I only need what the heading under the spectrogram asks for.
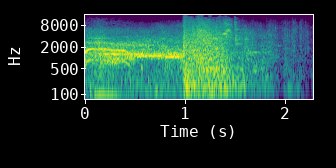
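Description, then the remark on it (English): A cartoon car driven by Homer Simpson crashing into a chestnut tree in The Simpsons: a high, wavering screech glides downward for about a second, then a loud smashing impact breaks out, followed by shattering, rattling debris that fades away. “From the town of Springfield, he's about to hit a chestnut tree.”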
